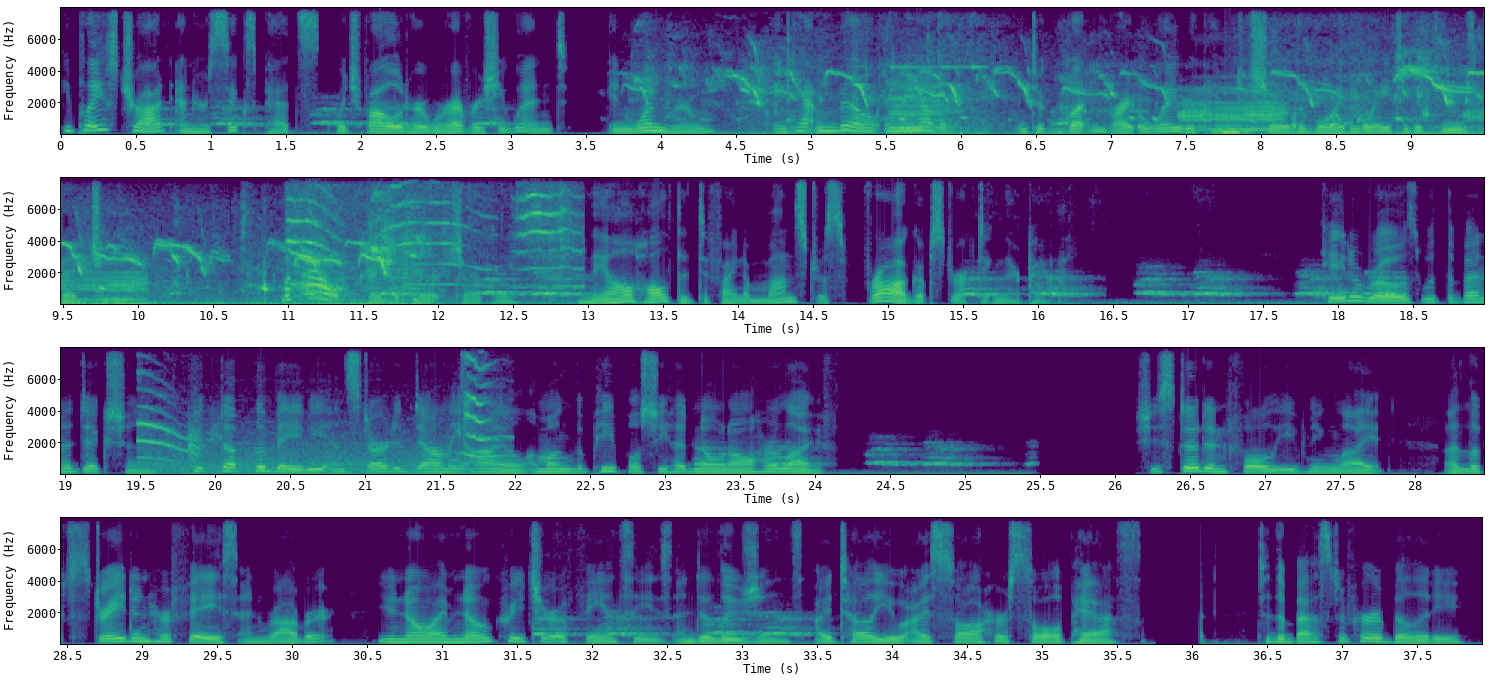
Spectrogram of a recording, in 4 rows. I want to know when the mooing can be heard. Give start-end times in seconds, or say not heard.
5.5-11.4.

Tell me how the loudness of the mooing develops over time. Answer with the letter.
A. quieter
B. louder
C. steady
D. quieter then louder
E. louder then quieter
E.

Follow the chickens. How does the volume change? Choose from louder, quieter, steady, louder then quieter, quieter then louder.
louder.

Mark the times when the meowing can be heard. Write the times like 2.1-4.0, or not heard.
10.9-13.0, 19.4-22.0.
